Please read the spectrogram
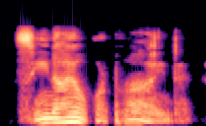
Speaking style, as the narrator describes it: whispered, grinning

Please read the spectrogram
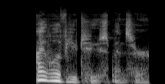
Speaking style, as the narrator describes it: she said curtly

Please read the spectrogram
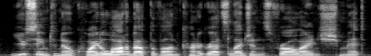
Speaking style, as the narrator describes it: she said sharply

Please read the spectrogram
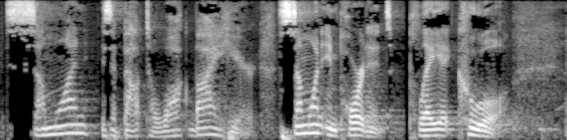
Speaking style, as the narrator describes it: she whispered to me

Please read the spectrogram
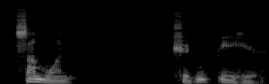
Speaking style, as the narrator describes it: said gravely

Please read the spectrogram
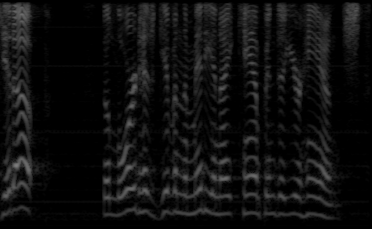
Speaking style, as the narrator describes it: called out

